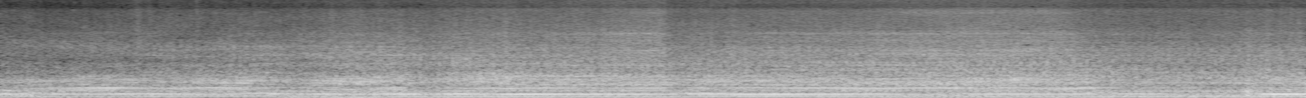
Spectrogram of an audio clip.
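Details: Ford Mondeo engine idling with a steady droning whine that holds pitch throughout, from a faulty power steering pump.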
